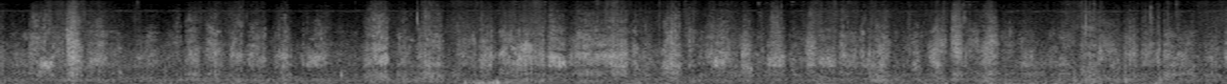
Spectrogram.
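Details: Two Cane Corso dogs at playtime, breathing in quick, rhythmic, breathy bursts that rise and fall in loudness throughout, with scuffling noises between breaths.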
